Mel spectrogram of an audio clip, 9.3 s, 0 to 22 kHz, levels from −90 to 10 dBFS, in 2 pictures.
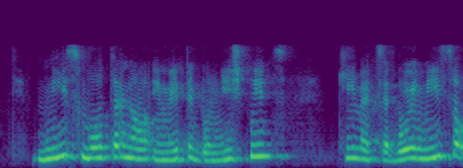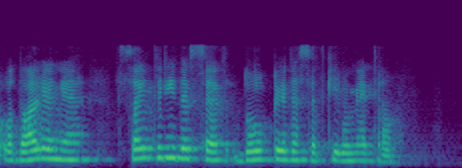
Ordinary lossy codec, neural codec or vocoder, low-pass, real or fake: none; codec, 16 kHz, 2 kbps, FreqCodec, smaller model; 7.2 kHz; fake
